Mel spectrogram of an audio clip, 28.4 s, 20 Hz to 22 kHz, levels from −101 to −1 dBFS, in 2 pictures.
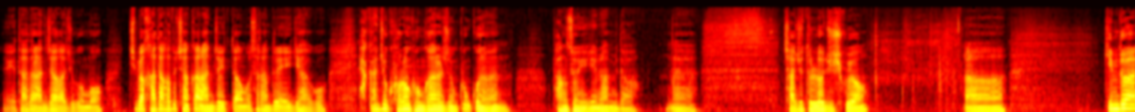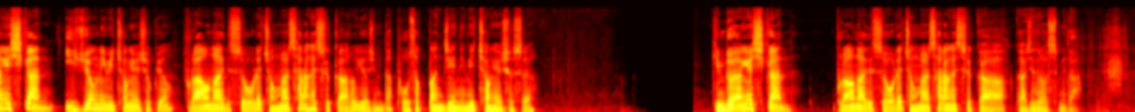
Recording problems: none

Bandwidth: 16 kHz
